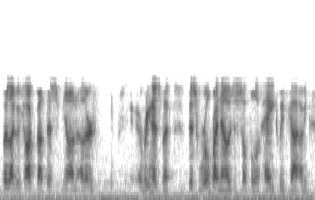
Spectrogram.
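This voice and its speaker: A man's voice: fairly low pitch, steady tone, fast. A man speaking as an interview guest, casual and earnest, rambling and often repeating words. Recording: tinny phone-like line.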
